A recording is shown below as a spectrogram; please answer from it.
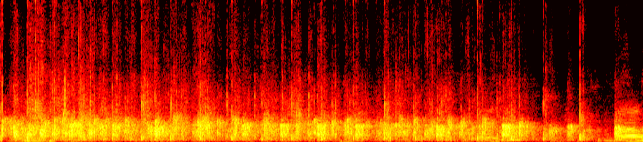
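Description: An audience at an honored alumni lecture applauds the honoree's family with dense, sustained clapping that holds steady throughout and tapers slightly near the end.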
